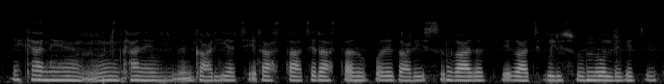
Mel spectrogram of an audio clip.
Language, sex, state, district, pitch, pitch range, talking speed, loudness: Bengali, female, West Bengal, Dakshin Dinajpur, 195 Hz, 185-195 Hz, 155 wpm, -34 LUFS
